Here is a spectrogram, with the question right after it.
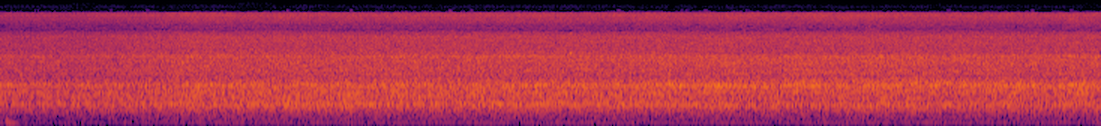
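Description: A hair dryer runs steadily to dry paint on a Santa belly ornament, a constant loud whooshing blow of air that holds the same level throughout without pause.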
